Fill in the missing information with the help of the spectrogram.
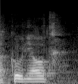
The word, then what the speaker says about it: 狗尿台: 而同样是在十三岁那年，开始被文革风暴席卷的贾平凹，也和狗尿台一样。过早的品尝了生活的苦涩。 – 作为一个贯穿线索的主人公，叫狗尿台。 – 狗尿台，陕西话应该怎么念？ – 呃，狗尿台。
